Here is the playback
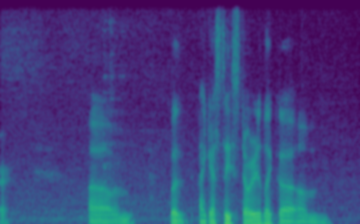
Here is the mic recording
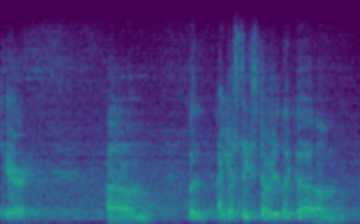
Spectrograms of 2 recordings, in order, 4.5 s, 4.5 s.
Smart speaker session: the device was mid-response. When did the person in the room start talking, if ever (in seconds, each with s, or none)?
none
